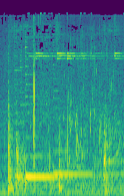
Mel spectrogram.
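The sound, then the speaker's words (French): A passing rowing boat moves through the river water of the Seine at Lutèce, oars splashing in a few steady strokes, with faint wooden creaks between them and no voices. “Mais nous faisons du commerce aussi et surveillons le trafic fluvial il y a un autre bateau qui passe.”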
